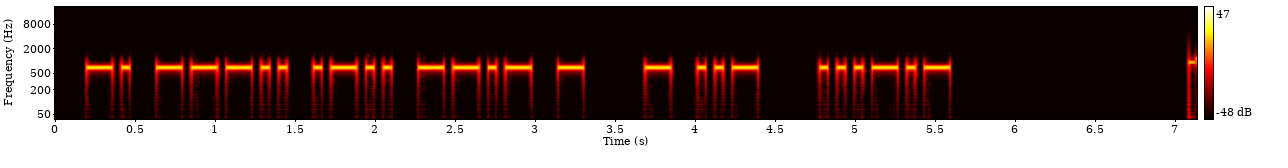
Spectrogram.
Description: Morse code, heard as a keyed tone, about 22 wpm, 700 Hz. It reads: N8LQT TU <SK>
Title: Practice QSO - Exchange 4 - Ending - 22wpm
